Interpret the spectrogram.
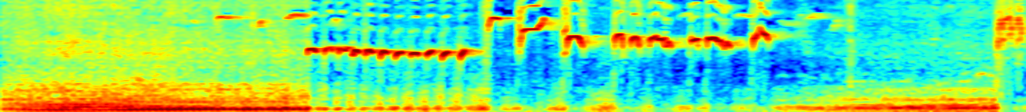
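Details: Greater green leafbird song used as a lure to get silent birds singing: a run of short repeated chirps, then loud varied whistled notes and sharp rising phrases, after a low rumbling hum at the start.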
